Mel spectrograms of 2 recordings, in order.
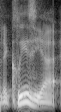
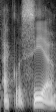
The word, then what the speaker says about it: ecclesia: We always pronounce it ecclesia. And then the wonderful, brilliant Mark Buchanan came and he said, actually, it's ecclesia.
